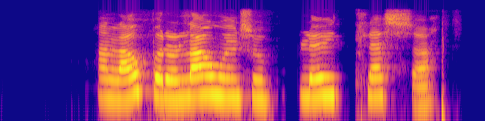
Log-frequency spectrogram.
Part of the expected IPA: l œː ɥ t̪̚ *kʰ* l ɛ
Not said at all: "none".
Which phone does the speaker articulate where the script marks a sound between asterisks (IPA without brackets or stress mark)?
kʰ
